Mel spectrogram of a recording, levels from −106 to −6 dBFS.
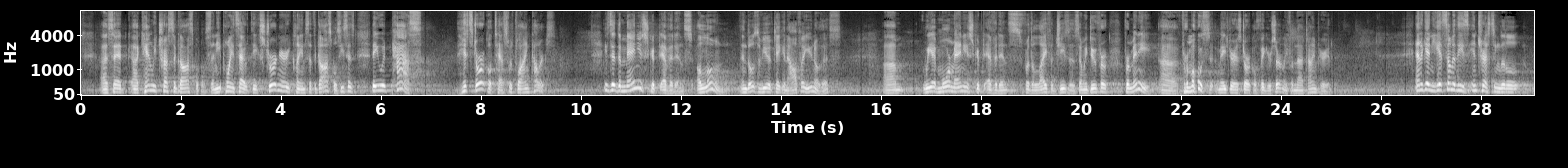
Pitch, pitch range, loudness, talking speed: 145 Hz, 125-180 Hz, -20 LUFS, 170 wpm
